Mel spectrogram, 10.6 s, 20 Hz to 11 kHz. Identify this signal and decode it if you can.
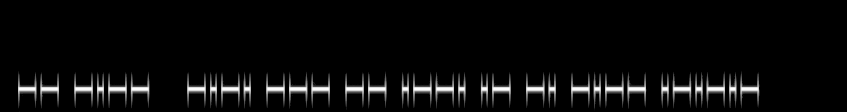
Morse code, heard as a keyed tone, about 17 wpm, 700 Hz. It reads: MY COMPANY.
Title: Sentences from Top 1000 Words - Review Part 3 - 17wpm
